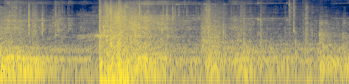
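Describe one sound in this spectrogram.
Gunshots fire, one after another.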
